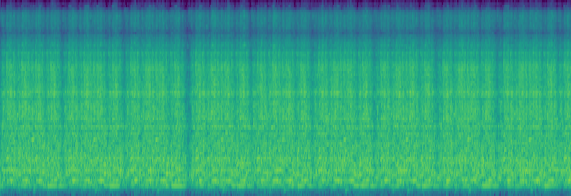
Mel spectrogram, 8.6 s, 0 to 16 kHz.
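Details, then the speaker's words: 1935 Austin 7 engine with fuel reaching the carb and dripping from the exhaust manifold: it cranks slowly at about once a second with no usual back pressure and won't start. It coughed once; the cause is unknown. "it coughed there for a minute it's just there's no back pressure you know normally get a kick of some sort if it's want to start didn't want to start"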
